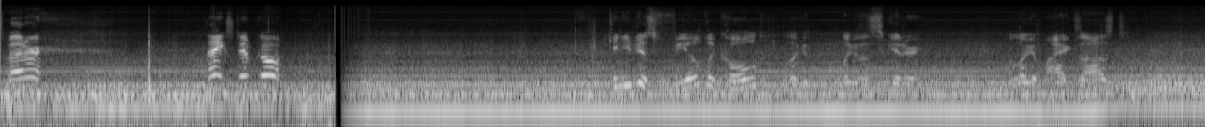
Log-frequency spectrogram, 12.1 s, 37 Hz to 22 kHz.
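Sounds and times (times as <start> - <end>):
diesel engine low drone: 0.0 - 12.0.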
